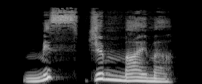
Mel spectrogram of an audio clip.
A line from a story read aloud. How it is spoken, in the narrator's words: exclaimed Miss Pinkerton in the largest capitals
